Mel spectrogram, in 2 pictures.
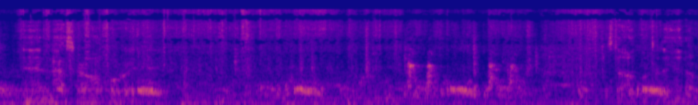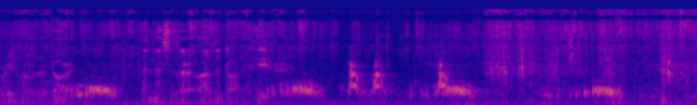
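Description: Pigeons coo with low, repeated rolling calls close by.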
